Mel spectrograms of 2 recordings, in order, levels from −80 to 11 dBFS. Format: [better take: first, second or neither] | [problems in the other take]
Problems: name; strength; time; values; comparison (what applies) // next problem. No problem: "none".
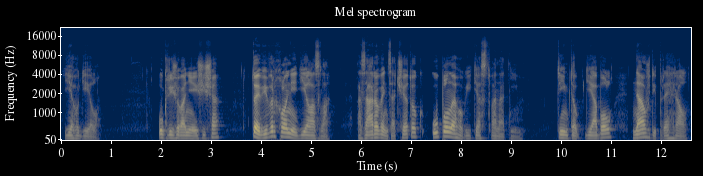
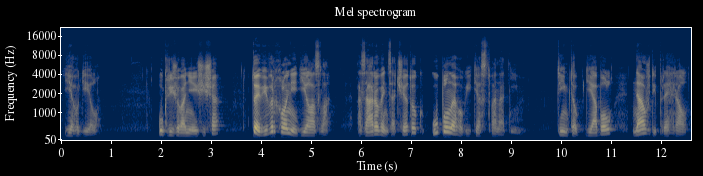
first | thin; somewhat; fading below 350 Hz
